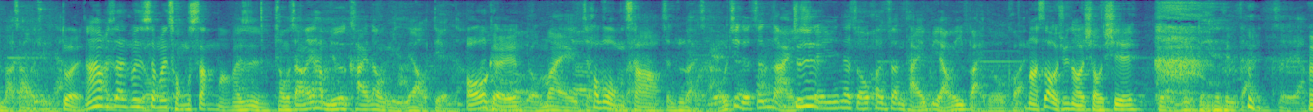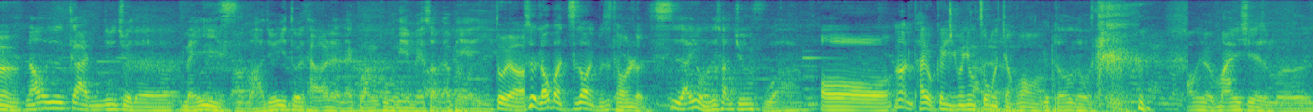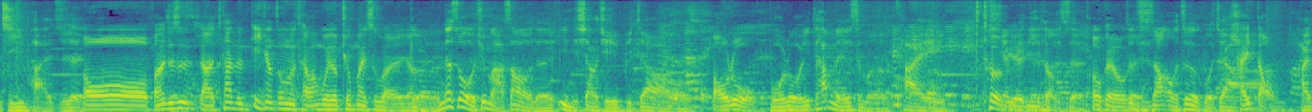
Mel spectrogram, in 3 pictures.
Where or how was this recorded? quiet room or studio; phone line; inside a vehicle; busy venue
busy venue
